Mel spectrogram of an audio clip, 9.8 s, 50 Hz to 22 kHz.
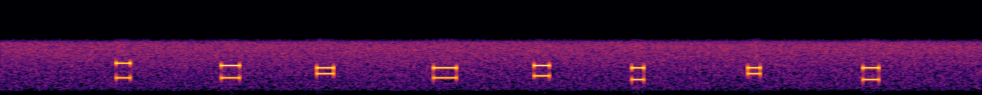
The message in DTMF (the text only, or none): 6 5 * 4 8 1 * 1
